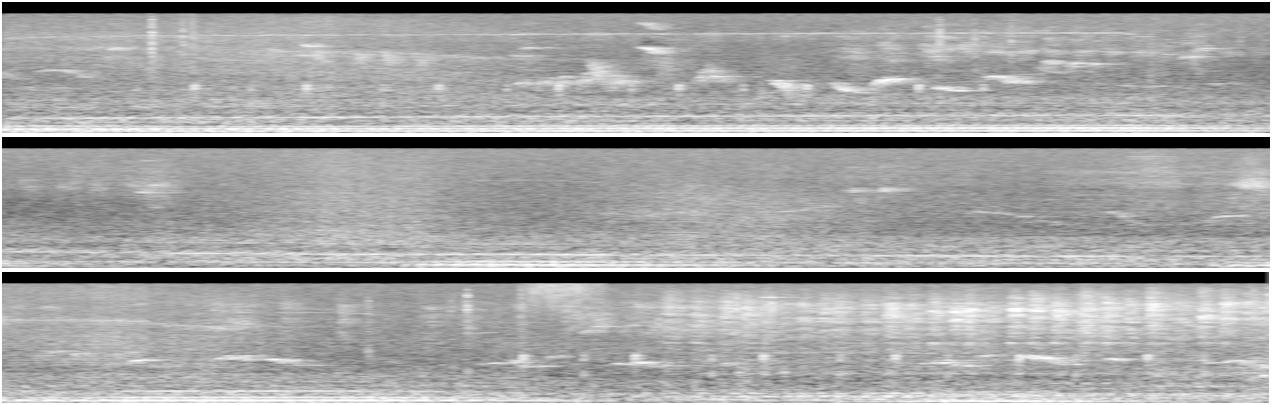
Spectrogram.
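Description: A bus engine hums steadily, rising and falling as the bus drives along.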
